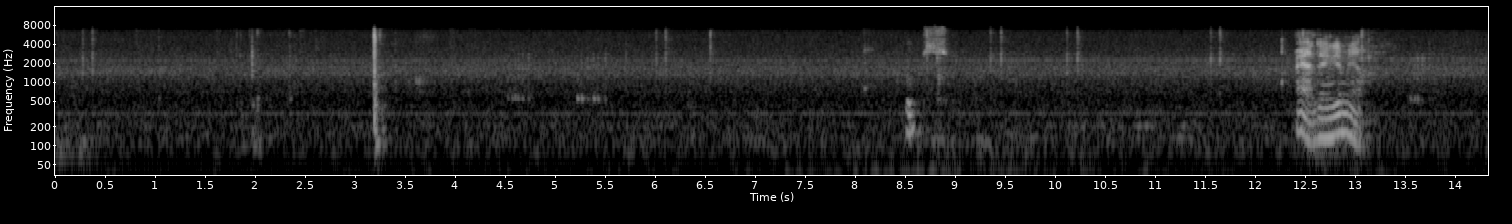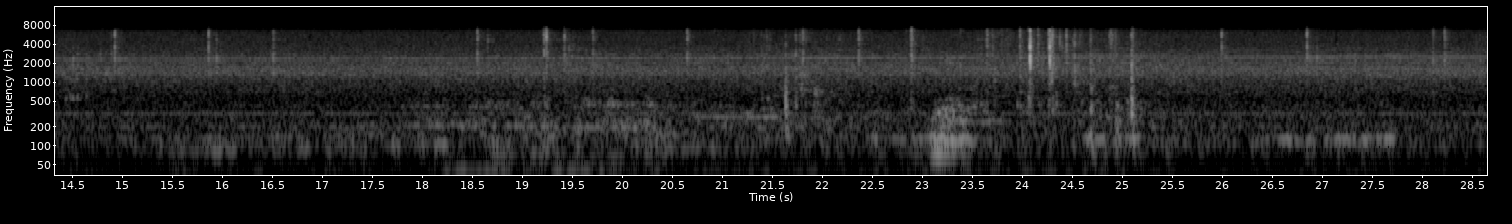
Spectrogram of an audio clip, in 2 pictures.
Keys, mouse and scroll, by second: 0.1 click, 1.8 KP_8, 1.8 KP_0, 3.1 Return, 4.4-5.1 scroll down 5, 5.1-5.9 scroll up 2, 5.9-6.4 scroll up 4, 9.3 click, 12.4 right click, 13.4-14.3 scroll down 5, 14.3-14.8 scroll up 5, 14.8 right click, 16.4 click, 23.9-24.8 typing, 24.8 Return, 25.9 right click, 28.0 click.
